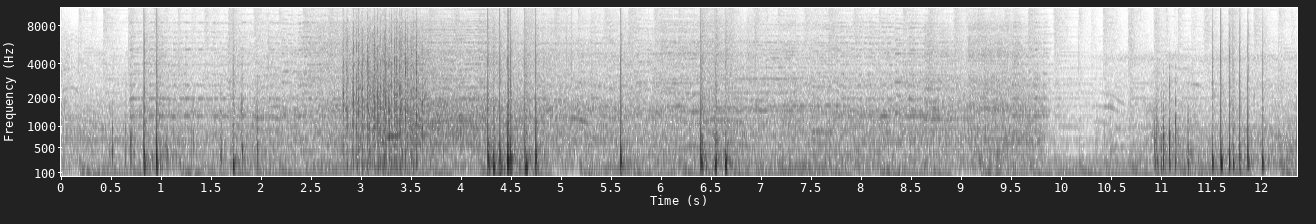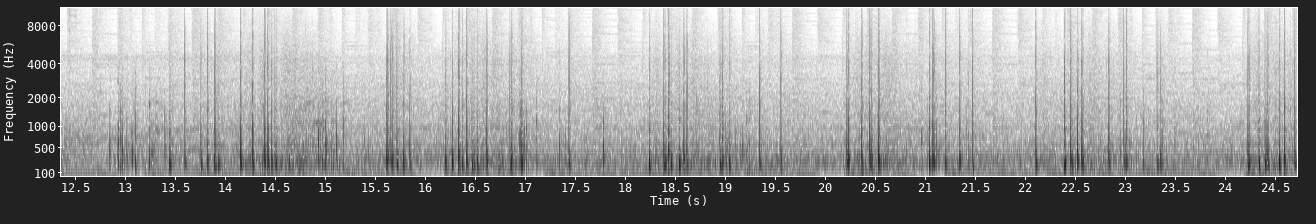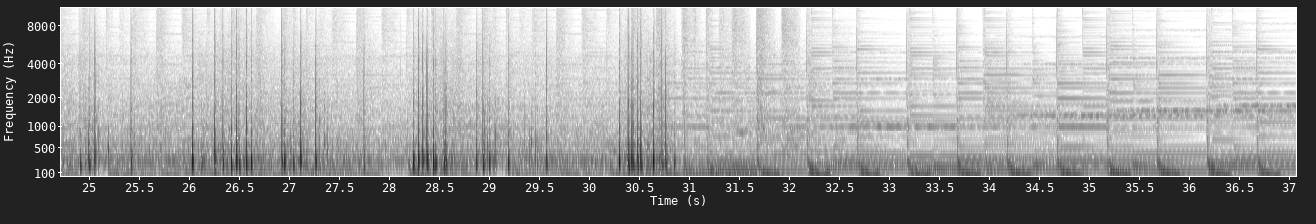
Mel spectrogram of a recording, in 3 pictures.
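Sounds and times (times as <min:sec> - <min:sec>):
fireworks crackling: 0:00.0 - 0:32.2
sharp firework bangs: 0:00.4 - 0:10.0, 0:10.8 - 0:31.1
firework shell bursts: 0:00.4 - 0:10.2, 0:10.8 - 0:32.2.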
